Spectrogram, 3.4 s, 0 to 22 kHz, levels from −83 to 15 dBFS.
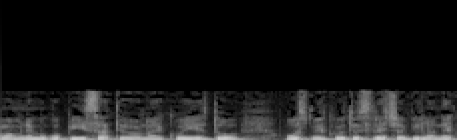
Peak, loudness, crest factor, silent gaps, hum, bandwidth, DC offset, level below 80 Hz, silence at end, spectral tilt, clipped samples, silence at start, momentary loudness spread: -2 dBFS; -15 LUFS; 12 dB; none; none; 8 kHz; under 0.1%; -56 dBFS; 0 s; -8 dB/octave; under 0.1%; 0 s; 4 LU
